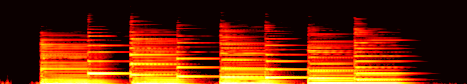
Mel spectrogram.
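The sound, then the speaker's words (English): A piano plays a two-handed blues scale lick: a slow, steady descending figure of chords, each left-hand bass note struck together with two right-hand notes that shift halfway through (E with B flat and G, G with G flat and F, A with E flat and C). Loud and ringing, with no talking. “each of our left hand notes is going to have two right hand notes play with it at the same time”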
